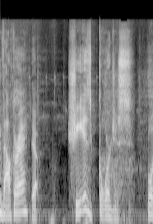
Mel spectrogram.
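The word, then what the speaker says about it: Valkyrae: Is that how you say her name, Valkyrie?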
